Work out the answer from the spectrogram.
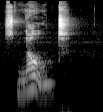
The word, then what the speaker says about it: snowed: the best of snow snowed the Ed sounds like d okay it's node node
